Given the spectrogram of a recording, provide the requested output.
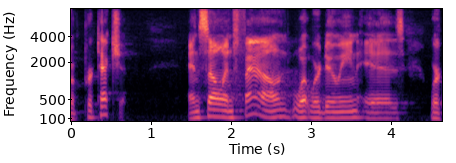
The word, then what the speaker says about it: Phound: And the reason we called it Phound, and Phound is spelt with a PH, so it's kind of like the mixture of phone and found, is, the days of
